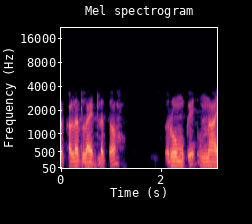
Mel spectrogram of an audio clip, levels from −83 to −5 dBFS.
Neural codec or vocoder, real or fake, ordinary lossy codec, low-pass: vocoder, 44.1 kHz, 128 mel bands every 512 samples, BigVGAN v2; fake; none; 3.6 kHz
